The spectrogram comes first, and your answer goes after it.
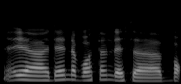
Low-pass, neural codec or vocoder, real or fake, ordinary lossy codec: none; none; real; none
